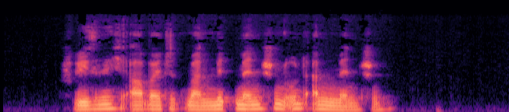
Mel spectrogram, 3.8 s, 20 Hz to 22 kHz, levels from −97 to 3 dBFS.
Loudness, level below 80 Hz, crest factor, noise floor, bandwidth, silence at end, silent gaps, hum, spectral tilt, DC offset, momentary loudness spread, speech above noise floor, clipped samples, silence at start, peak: -20 LUFS; -48 dBFS; 18 dB; -69 dBFS; 10.5 kHz; 0.9 s; none; none; -7.5 dB/octave; under 0.1%; 9 LU; 50 dB; under 0.1%; 0.5 s; -2 dBFS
